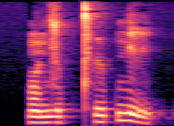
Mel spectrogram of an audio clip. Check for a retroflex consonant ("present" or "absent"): absent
